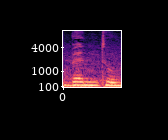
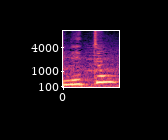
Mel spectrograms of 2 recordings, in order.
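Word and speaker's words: Benetton: oh c'est cuit Beneto pourquoi tu dis Benton parce que je ne veux pas faire la publicité pour les pulls du même du même c'est Beneton oui mais bon V savez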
